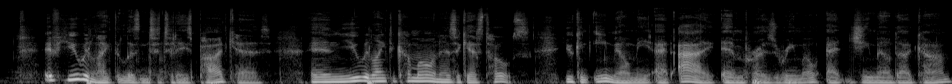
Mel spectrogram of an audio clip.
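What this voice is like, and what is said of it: Announcer-style commercial voice. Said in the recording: “I got to put on my commercial voice.”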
